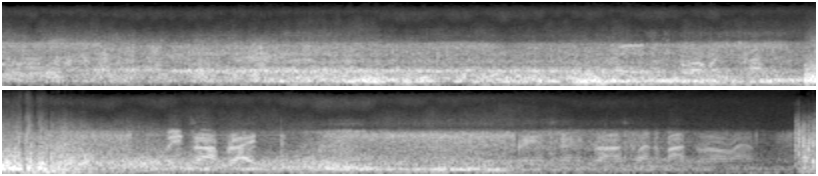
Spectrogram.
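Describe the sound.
Heavy gunfire from a green-blue helicopter making a strike on the enemy in the Vietnam War, with rumbling rotor and engine noise and a loud burst around the middle, while a man briefly calls out over the din.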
